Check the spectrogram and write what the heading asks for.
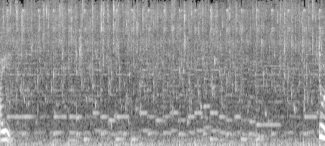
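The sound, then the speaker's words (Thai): Water splashes and patters steadily as flowers are watered on the porch of a house on a bright day, a continuous moderate wash of sound lasting throughout, with faint tonal background sounds underneath. “วันที่สดใส ลุงทองดีกำลังรดน้ำดอกไม้ ที่ชานบ้านอย่างสบายใจ”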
